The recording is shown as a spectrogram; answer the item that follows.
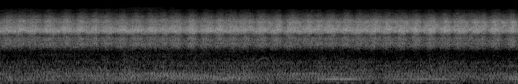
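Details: Cicadas by the sea in Croatia in summer 2020, a dense unbroken buzzing hiss held high and steady throughout, with faint low murmurs beneath.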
